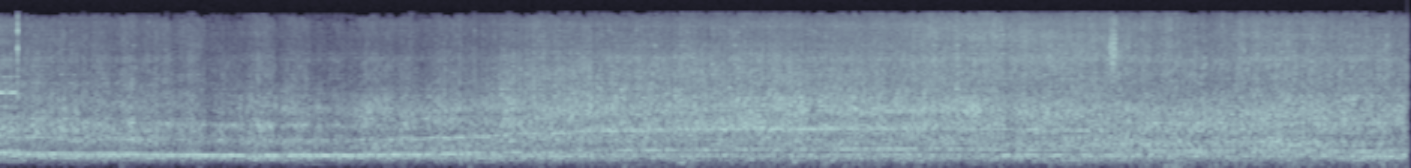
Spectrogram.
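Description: Talyllyn Railway narrow-gauge passenger coach running along the track, heard from inside the coach. It gives a steady rumble with a sustained hum whose pitch drifts slightly, and a fainter higher tone that rises a little about three seconds in.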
